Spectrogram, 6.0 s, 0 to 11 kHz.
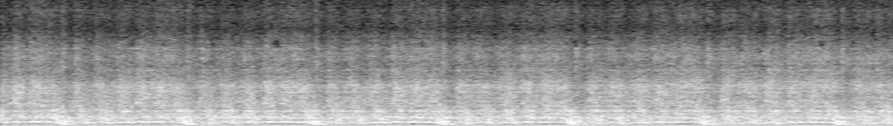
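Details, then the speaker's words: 1941 GMC one-ton pickup, 230ci straight six, just revived: runs at a fast, even idle that never settles and doesn't stay set when the linkage is moved; high idle. "there's another like a high idle on this thing from what i can tell so it doesn't really stay set as i move it"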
